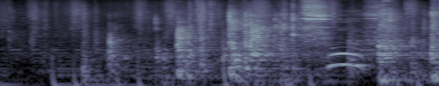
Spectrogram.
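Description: Background music with a number of short knocks and rattles from hard-shell rolling suitcases being pulled through a doorway.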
